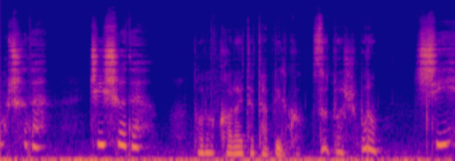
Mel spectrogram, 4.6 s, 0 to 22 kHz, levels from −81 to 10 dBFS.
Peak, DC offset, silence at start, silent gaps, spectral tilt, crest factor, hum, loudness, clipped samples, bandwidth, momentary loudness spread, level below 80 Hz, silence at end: -8 dBFS; under 0.1%; 0 s; none; -3.5 dB/octave; 18 dB; none; -27 LUFS; under 0.1%; 17 kHz; 14 LU; -40 dBFS; 0 s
